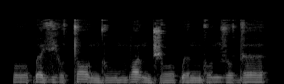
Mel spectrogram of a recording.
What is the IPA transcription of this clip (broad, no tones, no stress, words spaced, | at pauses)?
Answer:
oːɓɜzʲo tɔo̯ nduːmbɒl nd͡ʒoːɓə ŋɡonzodɜ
